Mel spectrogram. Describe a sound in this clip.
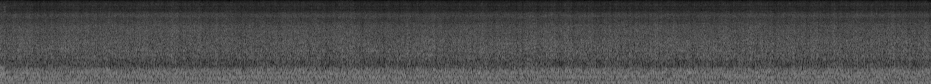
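Wind rushes past an open cockpit.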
